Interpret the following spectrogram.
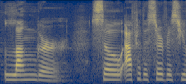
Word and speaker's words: langar: for all of you it's spelled langar but it's pronounced longer so after the service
